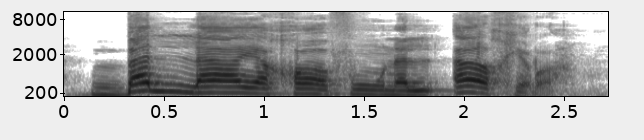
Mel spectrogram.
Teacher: we have to do idgham of this LAAM Saakinah of bal into the next lam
